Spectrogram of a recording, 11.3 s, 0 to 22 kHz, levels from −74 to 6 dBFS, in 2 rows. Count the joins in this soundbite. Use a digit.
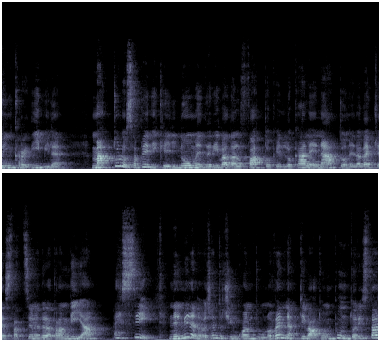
1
